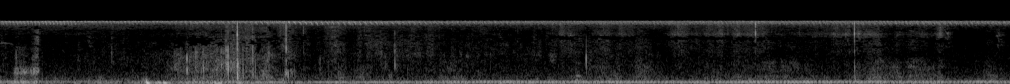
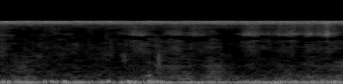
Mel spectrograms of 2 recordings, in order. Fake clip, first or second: second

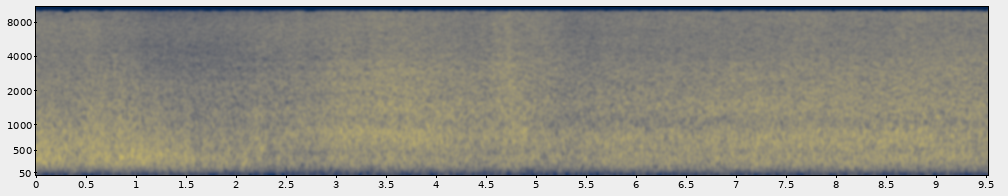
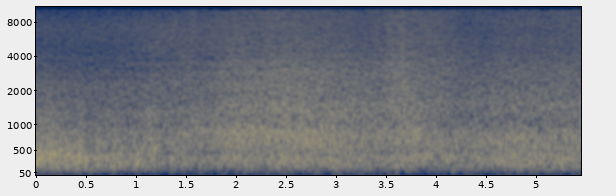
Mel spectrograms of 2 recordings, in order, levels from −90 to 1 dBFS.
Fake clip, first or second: first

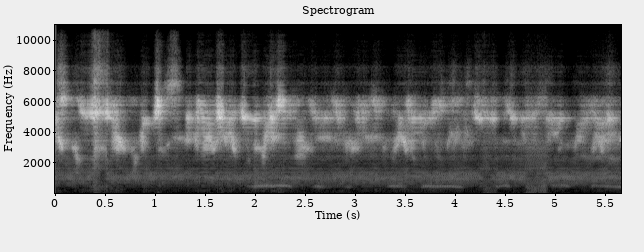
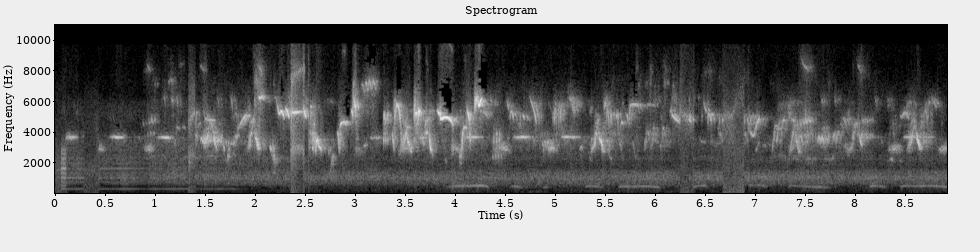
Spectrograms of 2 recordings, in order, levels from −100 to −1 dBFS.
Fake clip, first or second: first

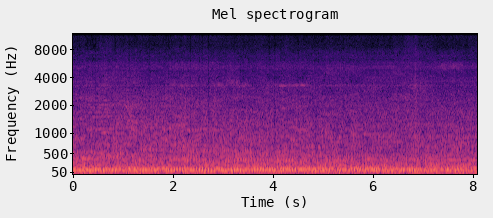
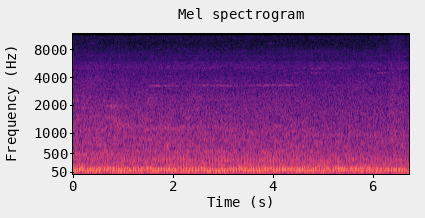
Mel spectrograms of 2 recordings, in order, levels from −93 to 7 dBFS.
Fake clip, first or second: first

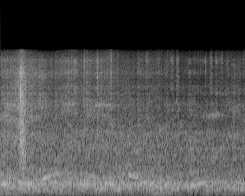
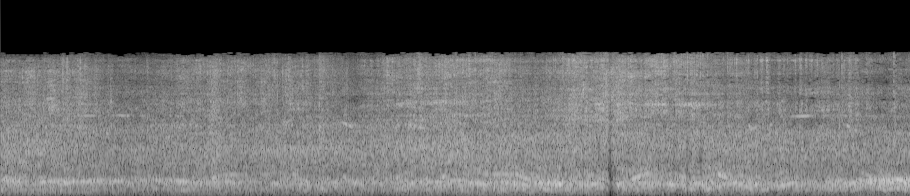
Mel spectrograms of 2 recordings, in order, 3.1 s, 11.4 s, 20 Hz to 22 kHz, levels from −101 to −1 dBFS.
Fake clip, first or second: first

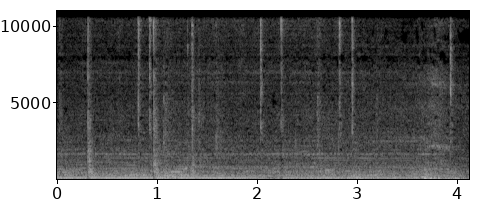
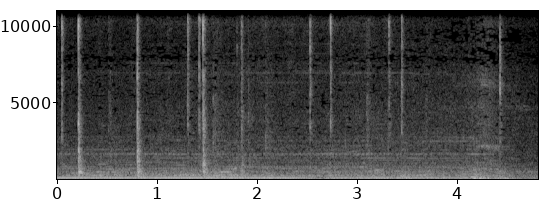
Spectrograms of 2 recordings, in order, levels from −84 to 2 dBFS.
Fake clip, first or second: first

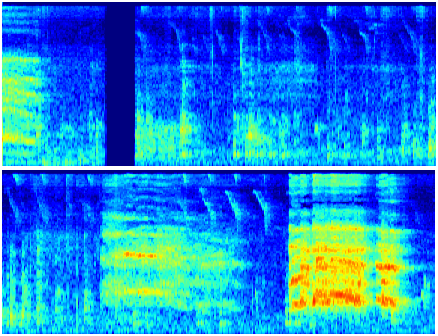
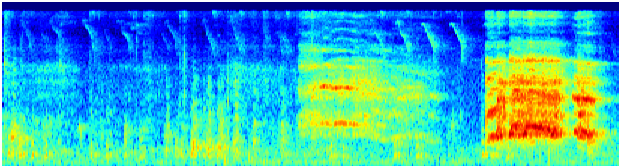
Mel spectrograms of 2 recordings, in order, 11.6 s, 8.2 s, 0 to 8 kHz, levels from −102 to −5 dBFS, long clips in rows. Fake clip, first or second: first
